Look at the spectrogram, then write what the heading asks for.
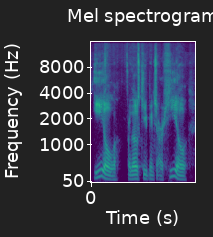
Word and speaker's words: Gil: for those keeping or heel L keeping track of home it's Gil but you pronounce it heel um 249 leagues as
